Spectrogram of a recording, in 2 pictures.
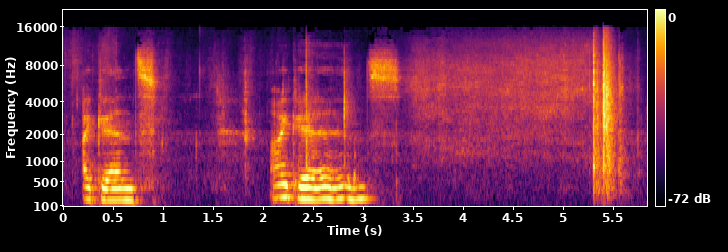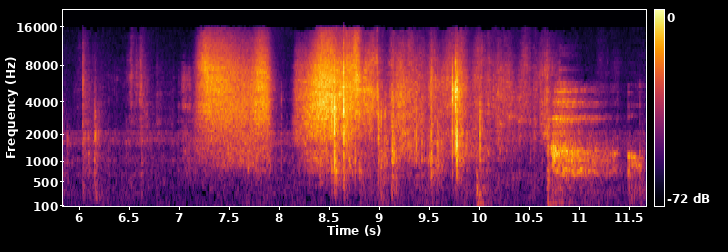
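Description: A tablet slides and scrapes out of a cardboard box.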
